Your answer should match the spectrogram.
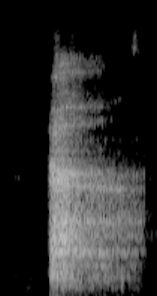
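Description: A man's long breathy sigh that starts suddenly about half a second in and fades away over about a second and a half.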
